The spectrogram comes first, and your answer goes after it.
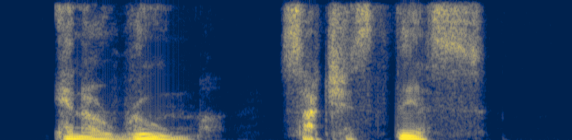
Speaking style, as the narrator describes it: whispered

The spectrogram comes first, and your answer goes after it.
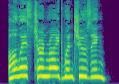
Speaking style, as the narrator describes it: the talking Pecanino shouted after her

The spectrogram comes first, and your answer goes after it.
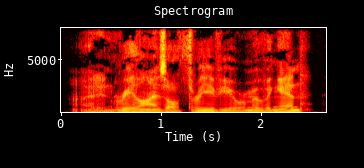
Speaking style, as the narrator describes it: he muttered

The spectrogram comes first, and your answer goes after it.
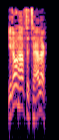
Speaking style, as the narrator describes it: Devlin said quickly

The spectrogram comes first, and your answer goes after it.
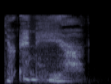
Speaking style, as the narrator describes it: I whisper to Mary

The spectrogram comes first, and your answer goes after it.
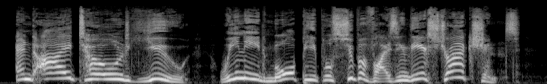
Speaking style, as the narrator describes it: yelled Professor Hesley

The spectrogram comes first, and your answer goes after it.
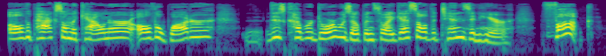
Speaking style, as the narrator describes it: she cried

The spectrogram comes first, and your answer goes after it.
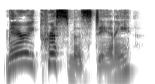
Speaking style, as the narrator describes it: she cheerfully exclaimed

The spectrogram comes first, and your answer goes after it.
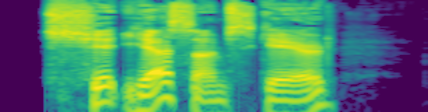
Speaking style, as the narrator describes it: MacReady says and laughs

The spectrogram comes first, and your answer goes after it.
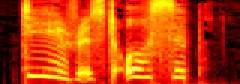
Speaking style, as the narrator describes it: I cried

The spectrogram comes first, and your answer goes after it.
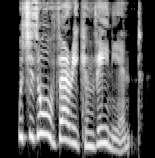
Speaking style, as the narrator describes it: snapped

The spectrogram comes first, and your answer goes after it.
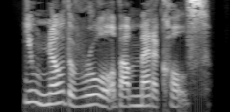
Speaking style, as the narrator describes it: snapped the clerk, reprimanding the driver

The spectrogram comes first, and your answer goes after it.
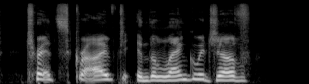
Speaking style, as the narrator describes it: giggled

